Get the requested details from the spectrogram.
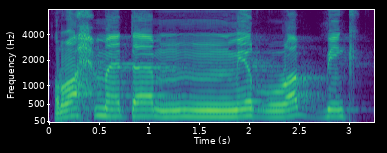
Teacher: Walaupun nun tu tak ada sukun, tapi kita tak dengung juga. Sebabnya selepas tu dia bertemu dengan huruf ra.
